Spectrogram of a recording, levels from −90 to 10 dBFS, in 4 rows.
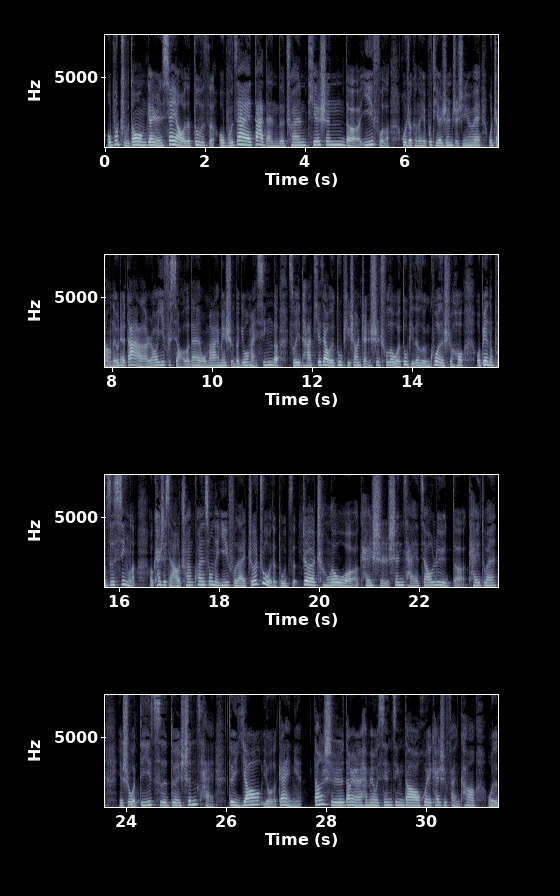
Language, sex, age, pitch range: Chinese, female, 20-39, 175-225 Hz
